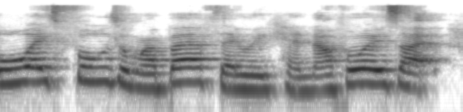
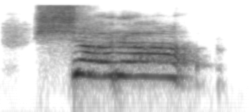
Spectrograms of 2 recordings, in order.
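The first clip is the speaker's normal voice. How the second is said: loud shouting. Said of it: "people shouting up".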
